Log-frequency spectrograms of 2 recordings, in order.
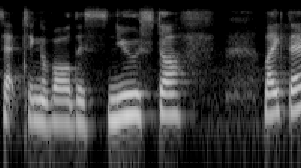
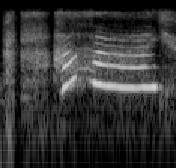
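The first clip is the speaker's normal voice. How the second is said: mock cheery hi. Greeting teens in mock cheery tone.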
